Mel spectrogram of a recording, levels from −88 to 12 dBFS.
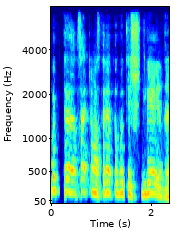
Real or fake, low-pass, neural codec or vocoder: fake; 7.2 kHz; codec, 44.1 kHz, 7.8 kbps, Pupu-Codec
